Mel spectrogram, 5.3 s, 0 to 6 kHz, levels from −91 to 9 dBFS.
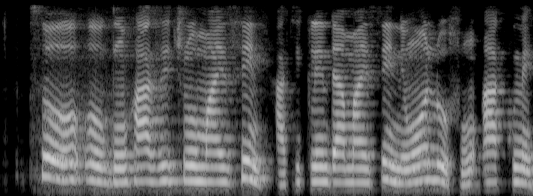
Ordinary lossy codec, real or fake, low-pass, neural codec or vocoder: none; real; 5.4 kHz; none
